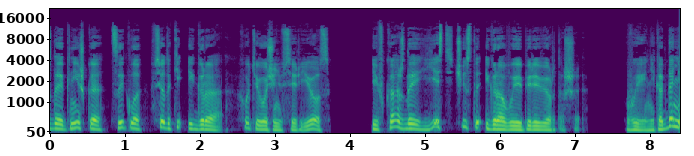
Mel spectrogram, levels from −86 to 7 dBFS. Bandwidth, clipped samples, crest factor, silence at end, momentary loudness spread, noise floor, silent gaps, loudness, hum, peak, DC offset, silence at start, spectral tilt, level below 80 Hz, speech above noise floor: 13.5 kHz; under 0.1%; 16 dB; 0 s; 9 LU; -68 dBFS; none; -17 LUFS; none; 0 dBFS; under 0.1%; 0 s; -6 dB/octave; -56 dBFS; 52 dB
